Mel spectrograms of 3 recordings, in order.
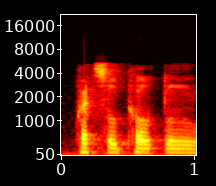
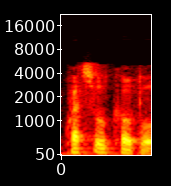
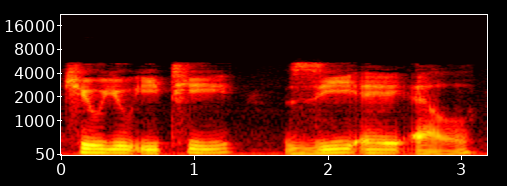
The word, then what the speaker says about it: Quetzalcoatl: mephistopheles displayed much more of a soul nature pretzel coated was never also excuse me quetzalcoatl also never appeared directly incarnated now quetzalcoatl is spelled q-u-e-t z-a-l-c-o-a-t-l quetzalcoatl his symbol was similar to the mercury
